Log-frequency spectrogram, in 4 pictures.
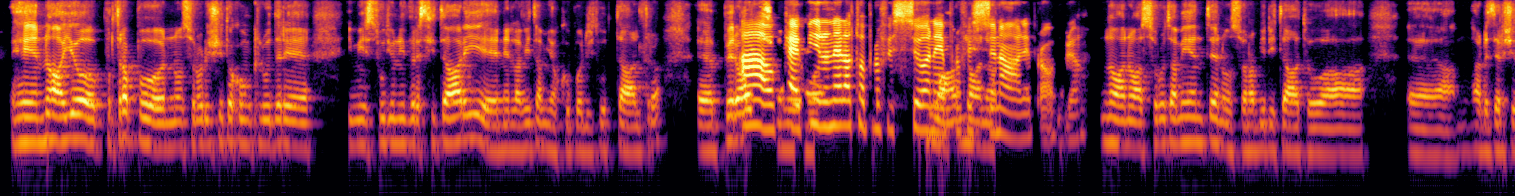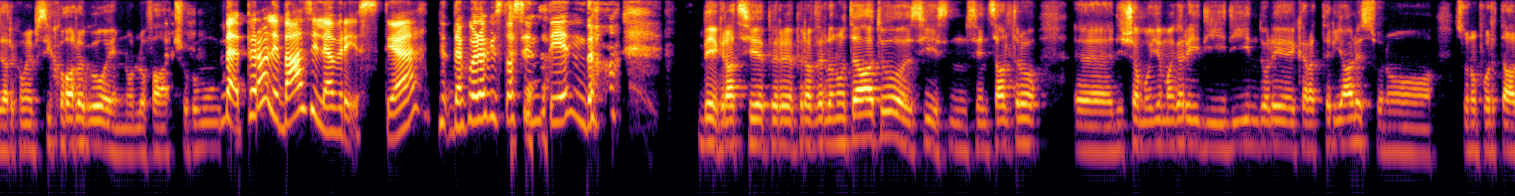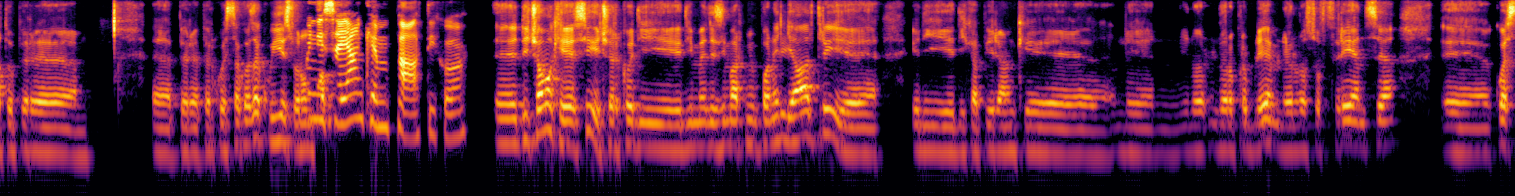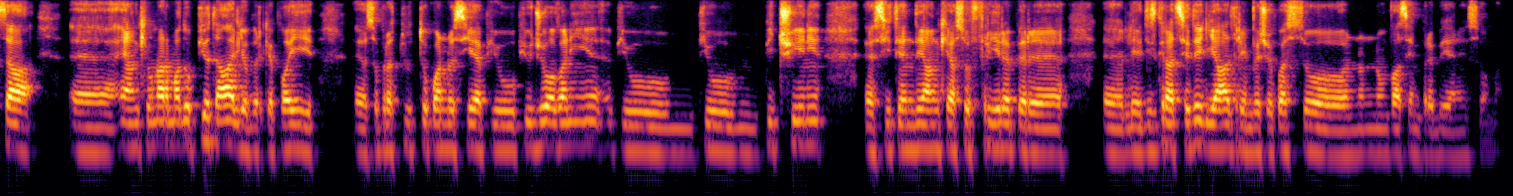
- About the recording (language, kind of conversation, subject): Italian, podcast, Che ruolo ha l'ascolto nel creare fiducia?
- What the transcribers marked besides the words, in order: other background noise; laughing while speaking: "psicologo"; chuckle; laughing while speaking: "sentendo"; chuckle; tsk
